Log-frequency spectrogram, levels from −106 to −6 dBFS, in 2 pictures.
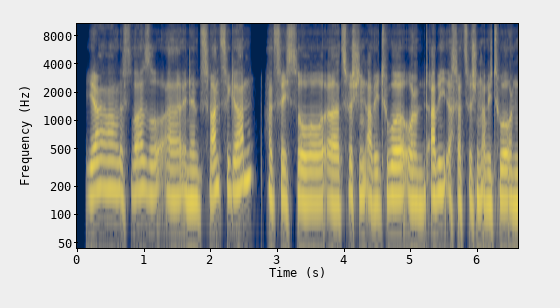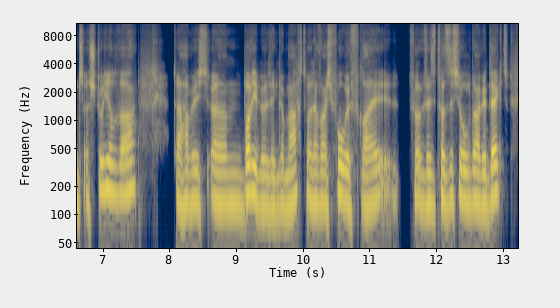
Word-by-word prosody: Ja, 185 Hz, +3 st, +2 dB
und 180 Hz, -, -2 dB
das 165 Hz, -5 st, -7 dB
war 180 Hz, +2 st, 0 dB
so, 165 Hz, -2 st, -4 dB
äh, 155 Hz, -2 st, -1 dB
in 160 Hz, -, -2 dB
den 145 Hz, -1 st, 0 dB
20ern, 180 Hz, -, +1 dB, 0.2 s
als 150 Hz, -3 st, -5 dB
ich 145 Hz, -4 st, -1 dB
so, 140 Hz, -1 st, +2 dB
äh, 135 Hz, -2 st, +3 dB
zwischen 160 Hz, +4 st, -2 dB
Abitur 155 Hz, +4 st, +2 dB
und 140 Hz, +1 st, -1 dB
Abi 170 Hz, +3 st, +3 dB
ach -, -, -5 dB
ja, 140 Hz, -, -3 dB
zwischen 145 Hz, +2 st, -4 dB
Abitur 135 Hz, +3 st, 0 dB
und, 135 Hz, -3 st, -2 dB
äh, 150 Hz, -, -5 dB
Studium 180 Hz, -2 st, +1 dB
war, 185 Hz, +3 st, +2 dB, 0.6 s
da 140 Hz, -3 st, -1 dB
habe 140 Hz, +1 st, -1 dB
ich, 135 Hz, -1 st, -4 dB
ähm, 135 Hz, -2 st, -1 dB
Bodybuilding 130 Hz, -6 st, +3 dB
gemacht, 130 Hz, +5 st, -2 dB
weil 150 Hz, -, -1 dB
da 140 Hz, -1 st, -1 dB
war 140 Hz, -, +1 dB
ich 125 Hz, -, -3 dB
vogelfrei. 140 Hz, -3 st, 0 dB, 0.2 s
V 135 Hz, -, -3 dB
Ver 135 Hz, 0 st, 0 dB
Versicherung 145 Hz, 0 st, 0 dB
war 145 Hz, -1 st, +2 dB
gedeckt. 155 Hz, +5 st, +2 dB
145 Hz, 185 wpm, -24 LUFS, 135-165 Hz, 0.6 s, äh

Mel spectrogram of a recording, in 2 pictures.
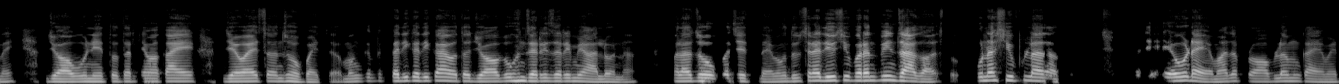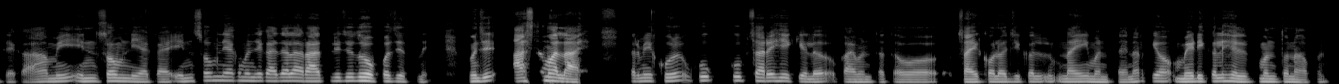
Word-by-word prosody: नाही. 125 Hz, +2 st, -7 dB, 0.4 s
जॉबहून 130 Hz, 0 st, +3 dB
येतो, 135 Hz, +1 st, -1 dB
तर 140 Hz, -, -2 dB
तेव्हा 140 Hz, 0 st, 0 dB
काय 145 Hz, 0 st, +3 dB, 0.3 s
जेवायचं 140 Hz, +1 st, +3 dB
अन् 145 Hz, -, -2 dB
झोपायचं 120 Hz, -6 st, -3 dB
मग, 140 Hz, +3 st, -6 dB
तर -, -, -15 dB
कधी-कधी 170 Hz, +1 st, +2 dB
काय 175 Hz, 0 st, +4 dB
होतं, 155 Hz, -1 st, +2 dB
जॉबहून 145 Hz, +4 st, +4 dB
जरी 155 Hz, -1 st, +3 dB
जरी 150 Hz, 0 st, +2 dB
मी 150 Hz, 0 st, 0 dB
आलो 125 Hz, 0 st, -1 dB
ना, 115 Hz, +1 st, -9 dB, 0.4 s
मला 150 Hz, 0 st, +4 dB
झोपच 150 Hz, 0 st, +2 dB
येत 150 Hz, -, +2 dB
नाही, 125 Hz, -1 st, -5 dB
मग 130 Hz, +2 st, -3 dB
दुसऱ्या 155 Hz, +5 st, +3 dB
दिवशीपर्यंत 180 Hz, 0 st, +5 dB
मी 200 Hz, 0 st, +6 dB
जागा 150 Hz, -7 st, +7 dB
असतो. 130 Hz, 0 st, -16 dB, 0.2 s
पुन्हा 180 Hz, +2 st, +5 dB
शिफ्टला 185 Hz, -2 st, +2 dB
जातो, -, -, -3 dB, 0.7 s
म्हणजे 430 Hz, +2 st, -12 dB
एवढं 170 Hz, +1 st, +5 dB
आहे 135 Hz, -5 st, +2 dB
माझा 135 Hz, +5 st, -2 dB
प्रॉब्लेम 140 Hz, +2 st, -3 dB
काय 140 Hz, -2 st, -5 dB
आहे 120 Hz, -1 st, -5 dB
माहिती 120 Hz, +1 st, -9 dB
आहे 125 Hz, -, -11 dB
का, -, -, -11 dB, 0.2 s
आम्ही 140 Hz, +3 st, -3 dB, 0.2 s
इनसोमनियाक 140 Hz, -3 st, -2 dB
आहे. 120 Hz, 0 st, -5 dB
इनसोमनियाक 180 Hz, +5 st, -5 dB
म्हणजे 165 Hz, -1 st, -4 dB
काय 160 Hz, -1 st, -2 dB
त्याला 165 Hz, -1 st, +1 dB
रात्रीची 160 Hz, +3 st, 0 dB
झोपच 150 Hz, -4 st, +2 dB
येत 135 Hz, -, -3 dB
नाही, 115 Hz, -, -13 dB, 0.4 s
म्हणजे 150 Hz, +5 st, +1 dB, 0.3 s
असं 175 Hz, +4 st, -4 dB
मला 155 Hz, -6 st, +6 dB
आहे. 115 Hz, -2 st, 0 dB, 0.4 s
तर 145 Hz, -, -6 dB
मी 155 Hz, +1 st, -3 dB
खू 160 Hz, 0 st, -2 dB, 0.2 s
खूप-खूप 180 Hz, 0 st, -5 dB
सारे 160 Hz, -2 st, +2 dB
हे 160 Hz, -1 st, -1 dB
केलं 130 Hz, -2 st, -3 dB
काय 120 Hz, -1 st, -3 dB
म्हणतात 120 Hz, 0 st, -8 dB
अ, 115 Hz, 0 st, -4 dB, 0.3 s
सायकॉलॉजिकल 125 Hz, +1 st, -2 dB
नाही 130 Hz, 0 st, -2 dB
म्हणता 120 Hz, -2 st, -5 dB
येणार 125 Hz, +5 st, -5 dB
किंवा 145 Hz, -1 st, -2 dB
मेडिकल 135 Hz, +2 st, +1 dB
हेल्प 135 Hz, -5 st, 0 dB
म्हणतो 130 Hz, -1 st, -2 dB
ना 120 Hz, -2 st, -2 dB
आपण, 110 Hz, +3 st, -14 dB
145 Hz, 175 wpm, -24 LUFS, 130-160 Hz, 0.7 s, जागा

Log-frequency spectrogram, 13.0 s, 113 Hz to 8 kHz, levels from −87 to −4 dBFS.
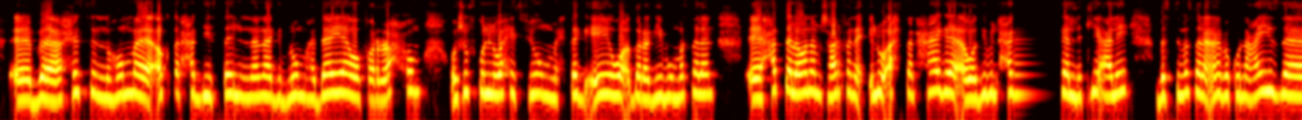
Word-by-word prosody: آآ، 235 Hz, 0 st, +3 dB
باحس 245 Hz, +6 st, +2 dB
إن 265 Hz, -4 st, -3 dB
هُم 275 Hz, +4 st, -1 dB
أكتر 310 Hz, 0 st, +3 dB
حد 275 Hz, -2 st, -5 dB
يستاهل 270 Hz, +2 st, 0 dB
إن 255 Hz, 0 st, -4 dB
أنا 265 Hz, +1 st, +1 dB
أجيب 240 Hz, -2 st, -4 dB
لهُم 270 Hz, -1 st, -2 dB
هدايا 285 Hz, +4 st, +2 dB
وأفرّحهم، 255 Hz, +5 st, 0 dB, 0.3 s
وأشوف 300 Hz, +5 st, -2 dB
كل 300 Hz, -2 st, +1 dB
واحد 285 Hz, 0 st, +1 dB
فيهم 280 Hz, -2 st, -5 dB
محتاج 270 Hz, +3 st, -1 dB
إيه، 285 Hz, +1 st, +1 dB
وأقدر 270 Hz, -1 st, +2 dB
أجيبه 255 Hz, +2 st, -3 dB
مثلًا، 285 Hz, +3 st, -2 dB, 0.4 s
آآ، 245 Hz, -, +5 dB
حتى 325 Hz, +6 st, +1 dB
لو 295 Hz, -1 st, +5 dB
أنا 315 Hz, 0 st, +1 dB
مش 275 Hz, -3 st, -6 dB
عارفة 300 Hz, +3 st, +2 dB
أنقّي 255 Hz, 0 st, -4 dB
له 285 Hz, -, +3 dB
أحسن 290 Hz, -3 st, -2 dB
حاجة 310 Hz, +1 st, +1 dB
أو 240 Hz, +1 st, +4 dB
أجيب 285 Hz, +4 st, -2 dB
الحاجة 280 Hz, 0 st, -5 dB, 0.2 s
اللي 270 Hz, -3 st, +1 dB
تليق 290 Hz, +2 st, -3 dB
عليه، 280 Hz, +4 st, +2 dB, 0.3 s
بس 255 Hz, +1 st, 0 dB
مثلًا 295 Hz, -2 st, +1 dB
أنا 270 Hz, +3 st, +1 dB
باكون 275 Hz, -1 st, -2 dB
عايزة 290 Hz, +3 st, +1 dB
275 Hz, 200 wpm, -23 LUFS, 255-295 Hz, 0.4 s, آآ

